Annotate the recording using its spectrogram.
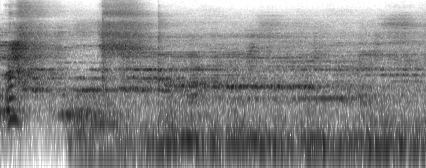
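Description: Two sharp breaths about a second apart as a lifter braces under a loaded barbell before a heavy bench press, over a steady low hum and background music.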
